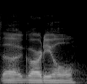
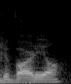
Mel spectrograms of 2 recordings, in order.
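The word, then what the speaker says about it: Gvardiol: I think for me, I'm going with Guardiol, right? That's how you say his name. Guardiol.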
